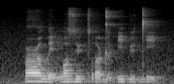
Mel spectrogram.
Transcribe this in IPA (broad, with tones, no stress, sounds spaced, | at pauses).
ʕ o˦ w e˨ ŋ ɔ˦ z y˨˦ ɡ r ɔ˨ ɖ y˨ ʔ i˦ ɓ y˨ d̪ i˨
